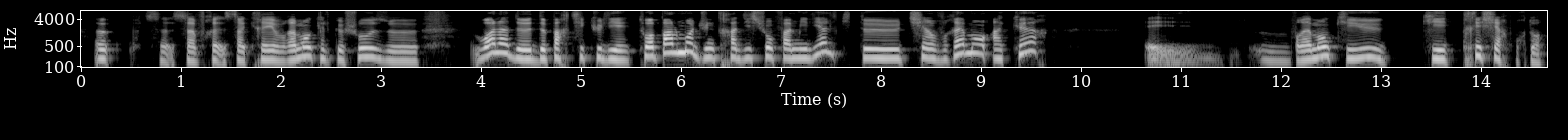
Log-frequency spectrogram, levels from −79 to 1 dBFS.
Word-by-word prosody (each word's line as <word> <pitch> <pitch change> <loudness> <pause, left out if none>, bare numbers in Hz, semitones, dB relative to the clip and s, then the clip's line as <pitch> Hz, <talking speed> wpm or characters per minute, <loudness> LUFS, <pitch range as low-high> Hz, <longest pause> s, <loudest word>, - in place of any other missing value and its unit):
heu, 190 0 -1 0.3
ça 160 - -10
ça 160 -2 -2
ferait 175 +4 -4
ça 170 - -2
crée 175 +1 0
vraiment 175 +8 +3
quelque 195 -4 -6
chose, 210 0 +1
heu, 160 -1 -3 0.5
voilà 290 +8 +4
de 190 -3 +4
de 185 +1 +1
particulier. 190 -3 -2
Toi, 230 -1 +4
parle-moi 300 +2 +6
d'une 205 -2 -1
tradition 205 +1 -1
familiale 210 +9 0
qui 280 - -19
te 195 -1 +3
tient 195 +2 -2
vraiment 270 +11 0
à 195 0 -1
coeur. 275 - -3 1.0
Et - - -7 0.6
heu, 160 -2 -14
vraiment 185 +8 +3
qui 195 -4 -2
est 205 -5 -2 0.3
qui 190 -1 +1
est 180 - -9
très 235 - 0
chère 205 -5 -2
pour - - -23
toi. 140 -3 -7
195 Hz, 145 wpm, -24 LUFS, 180-220 Hz, 1.0 s, parle-moi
